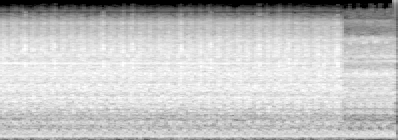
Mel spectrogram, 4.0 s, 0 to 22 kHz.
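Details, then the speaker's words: Ford F250 7.3 Powerstroke diesel after injector replacement, cranked on two trucks' batteries: fast, uneven starter churn with faint clicking, never fires. More oil pressure than before and injectors heard firing; cause unconfirmed. "that didn't no good whatsoever"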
